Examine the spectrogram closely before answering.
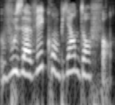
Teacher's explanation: Just normal falling intonation, because we already have the presence of a question word.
